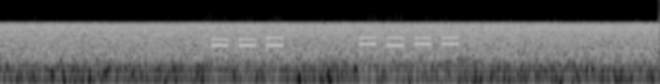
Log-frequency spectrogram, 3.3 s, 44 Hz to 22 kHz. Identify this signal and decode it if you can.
DTMF, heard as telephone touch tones, dialled by machine, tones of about 80 ms, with phone line noise. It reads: 445 8588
